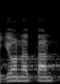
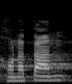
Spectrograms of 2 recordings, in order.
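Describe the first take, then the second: First: "Jonathan" begun with a Y sound; Y-sound pronunciation. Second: "Jonatán" with a throaty Spanish jota; Spanish J pronunciation. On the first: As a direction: say "Jonathan" as "Yonatan", no throaty jota. ("Jonathan" con sonido de ye, "Yonatan") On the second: ("Jonatán" con jota española) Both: Shown as a demonstration. Gives two versions of name.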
